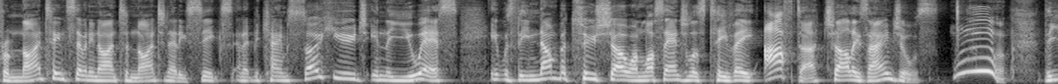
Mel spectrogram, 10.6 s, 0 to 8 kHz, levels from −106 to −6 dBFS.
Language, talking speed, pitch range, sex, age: English, 155 wpm, 130-190 Hz, male, 30-49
